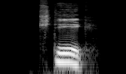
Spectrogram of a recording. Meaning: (noun) A path, footbridge, or catwalk, usually made of wooden planks, often over water or wet or muddy ground; a jetty; a gangplank; duckboards
- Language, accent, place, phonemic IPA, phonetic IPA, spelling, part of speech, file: German, Germany, Berlin, /ʃteːk/, [ʃteːkʰ], Steg, noun / proper noun, De-Steg.ogg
